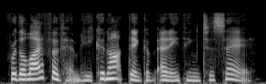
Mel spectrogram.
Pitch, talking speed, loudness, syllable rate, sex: 215 Hz, 295 wpm, -17 LUFS, 6.1 syllables/s, female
